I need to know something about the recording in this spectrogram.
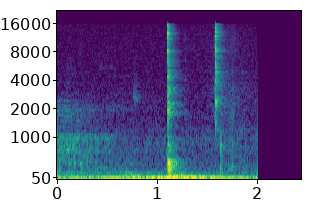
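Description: Small fly-tying scissors snipping the tying thread of a dubbing loop: two sharp clicks about half a second apart, the first louder.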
